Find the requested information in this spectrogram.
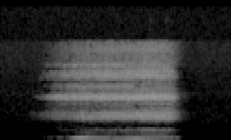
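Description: A single high-pitched, whistling noise on one breath from a sleeping puppy, heard as snoring.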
